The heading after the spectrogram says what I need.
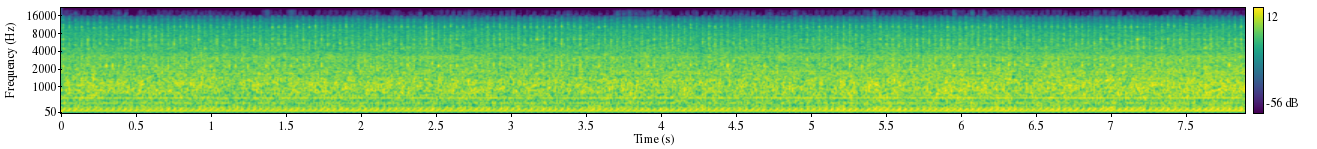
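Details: Ariens push mower that wouldn't start after long storage, running after a carburetor clean; the single-cylinder engine holds a steady, even beat with no misses or surging, healthy and smooth.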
